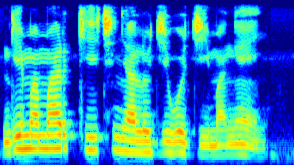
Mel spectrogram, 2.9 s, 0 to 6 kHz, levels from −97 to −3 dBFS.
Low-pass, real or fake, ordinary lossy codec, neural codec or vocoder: 5.4 kHz; real; none; none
